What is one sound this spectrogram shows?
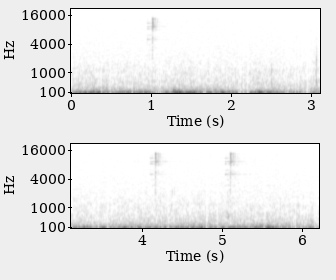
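A short bright chime rings as items are collected.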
